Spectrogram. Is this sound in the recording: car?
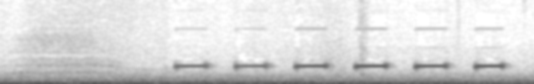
yes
